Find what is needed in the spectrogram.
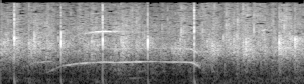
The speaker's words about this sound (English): Yeah, we can clap.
